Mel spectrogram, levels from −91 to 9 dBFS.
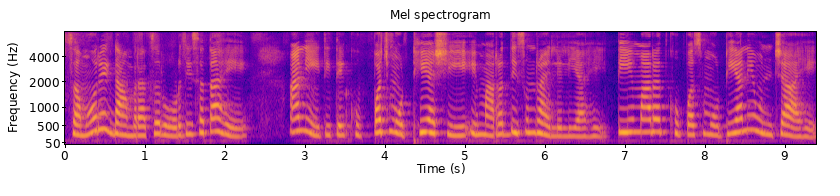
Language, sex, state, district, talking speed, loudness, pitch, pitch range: Marathi, female, Maharashtra, Gondia, 140 wpm, -17 LUFS, 275 Hz, 250-320 Hz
